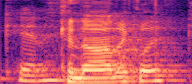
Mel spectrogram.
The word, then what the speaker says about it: canonically: How do you say it? Canically? – Canonically? – Canonically? Really? Yeah. That seems wrong, but... – It's part of the canon.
